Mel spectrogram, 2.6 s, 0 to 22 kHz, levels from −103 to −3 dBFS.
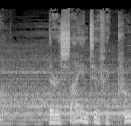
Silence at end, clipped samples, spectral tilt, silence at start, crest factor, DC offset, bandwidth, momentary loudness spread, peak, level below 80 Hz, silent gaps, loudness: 0 s; under 0.1%; -4 dB/octave; 0 s; 16 dB; under 0.1%; 17 kHz; 12 LU; -6 dBFS; -52 dBFS; none; -22 LUFS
